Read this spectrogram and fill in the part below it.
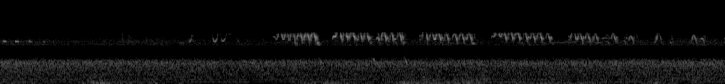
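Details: Bald eagle sisters at the West End nest on 13 June 2019, one pinning the other's wing during an unwelcome greeting: a few thin notes, then rapid high chittering bursts in quick runs over steady background hiss.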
